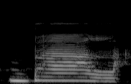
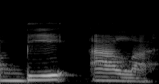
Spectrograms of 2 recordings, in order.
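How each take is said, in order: First: It begins with just the short 'b' sound. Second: It begins with the full letter name 'bê'. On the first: The speaker calls it right. "Você fala ba, ba, bala" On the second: The speaker calls it wrong. "você não fala B ala"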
